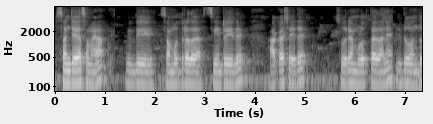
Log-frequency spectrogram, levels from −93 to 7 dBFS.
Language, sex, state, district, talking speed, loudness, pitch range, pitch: Kannada, male, Karnataka, Belgaum, 100 wpm, -19 LUFS, 115-120 Hz, 115 Hz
